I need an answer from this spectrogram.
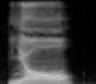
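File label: "you3", Mandarin Chinese; 有; いる、ある、持っている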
